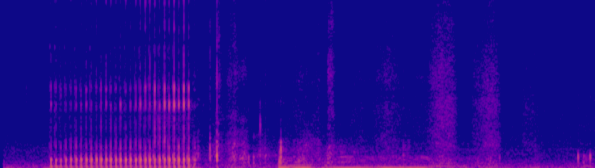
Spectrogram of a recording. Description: Winston was sleeping and snoring, as always, and I discovered this mystical sounds I could make with his cheek.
